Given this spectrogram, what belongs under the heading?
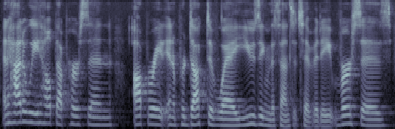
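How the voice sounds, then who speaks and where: A woman's voice: on the low side, normal speed. A woman author talking through her ideas in an interview, earnest and reflective. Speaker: author and guest. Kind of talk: conversational interview.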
